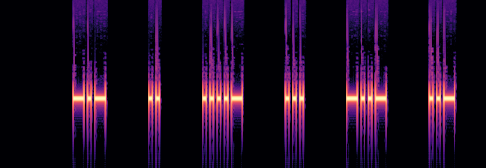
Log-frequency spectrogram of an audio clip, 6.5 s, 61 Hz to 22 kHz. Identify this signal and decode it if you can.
Morse code, heard as a keyed tone, about 25 wpm, spaced as for 12 wpm, 700 Hz. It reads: KI4SXU
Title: USA Call Signs - 6 Characters - 4x Character Spacing - 25wpm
